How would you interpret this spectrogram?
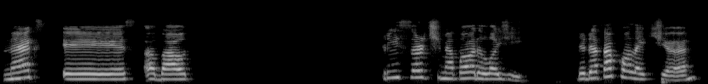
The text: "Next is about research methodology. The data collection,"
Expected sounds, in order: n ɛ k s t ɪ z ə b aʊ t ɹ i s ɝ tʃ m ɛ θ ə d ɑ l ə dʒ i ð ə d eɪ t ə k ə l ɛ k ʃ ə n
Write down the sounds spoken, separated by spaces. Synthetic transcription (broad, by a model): n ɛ k s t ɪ s ə b aʊ t ɹ i s ɝ tʃ m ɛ t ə d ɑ l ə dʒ i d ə d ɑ t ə k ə l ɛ k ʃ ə n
